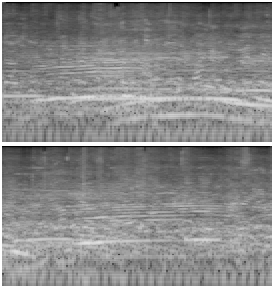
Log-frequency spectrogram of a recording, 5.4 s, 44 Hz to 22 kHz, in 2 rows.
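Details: Improved-breed dairy cows and calves at Ambari haat livestock market, Dinajpur, Bangladesh, on 17/4/26: a long, low lowing moo that slides downward midway, then a second steadier moo, over constant market chatter and crowd noise.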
